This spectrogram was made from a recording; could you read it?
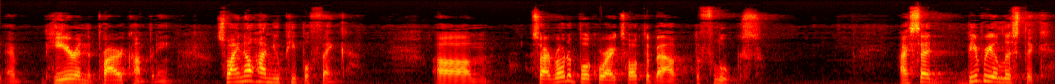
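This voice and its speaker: A middle-aged man from Spanish Harlem with a New York accent, giving an animated interview, laughing often and restarting his sentences. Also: on the high side. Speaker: interview guest, business leader. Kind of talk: casual interview talk.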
